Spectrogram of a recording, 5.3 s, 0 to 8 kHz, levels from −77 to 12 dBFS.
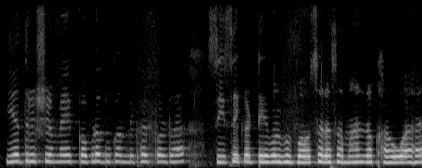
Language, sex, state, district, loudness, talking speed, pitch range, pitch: Hindi, female, Jharkhand, Garhwa, -17 LUFS, 225 wpm, 300-320 Hz, 310 Hz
